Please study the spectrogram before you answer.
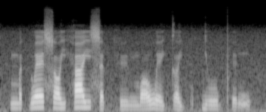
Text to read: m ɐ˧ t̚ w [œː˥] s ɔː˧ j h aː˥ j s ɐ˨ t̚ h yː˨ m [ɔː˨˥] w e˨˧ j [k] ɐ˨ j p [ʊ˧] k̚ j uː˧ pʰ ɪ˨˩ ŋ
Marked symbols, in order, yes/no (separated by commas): no, yes, yes, no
